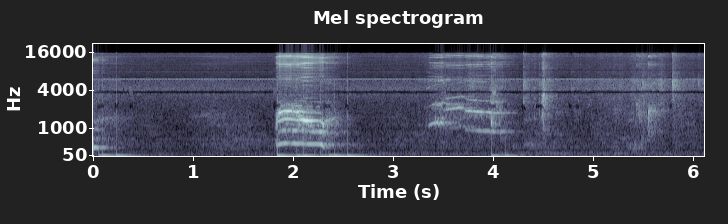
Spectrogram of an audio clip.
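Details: Pet cat meowing while taking a bath indoors: a loud, drawn-out meow about two seconds in, then a softer, wavering meow a moment later, with a person's voice and faint room noise around it.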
